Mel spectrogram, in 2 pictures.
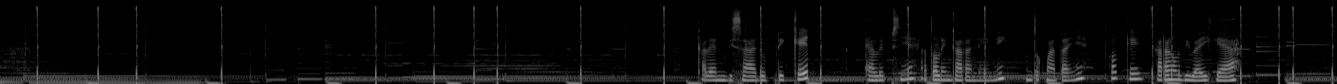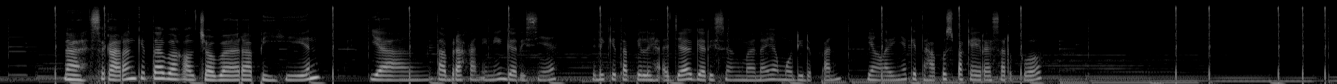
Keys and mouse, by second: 0.3 click, 0.9 click, 1.3 click, 2.1 click, 3.6 v, 3.7 click, 4.1 Delete, 4.3 click, 4.4 Delete, 4.7 click, 5.0 Delete, 5.7 click, 6.6 click, 7.4 v, 7.6 click, 8.1 alt+click, 9.0 click, 9.8 click, 11.4 click, 11.6 shift+click, 12.7 click, 13.8 click, 14.3 click, 16.6 click, 17.4 click, 18.4 click, 19.3 click, 20.0 click, 22.1 click, 22.9 click, 23.5 click, 25.1 click, 26.1 click, 26.2 v, 26.3 click.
